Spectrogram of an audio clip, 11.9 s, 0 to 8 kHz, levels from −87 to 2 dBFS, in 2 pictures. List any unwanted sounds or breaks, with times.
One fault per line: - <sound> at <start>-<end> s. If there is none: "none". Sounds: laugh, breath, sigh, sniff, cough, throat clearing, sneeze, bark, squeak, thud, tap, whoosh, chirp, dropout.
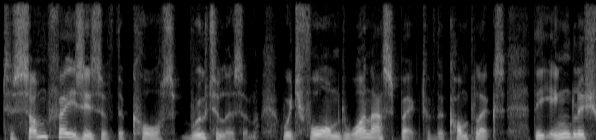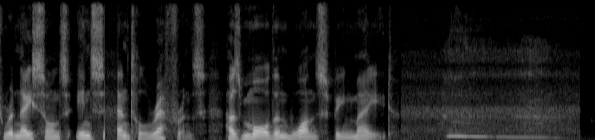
- dropout at 7.0-7.1 s
- sigh at 10.3-11.7 s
